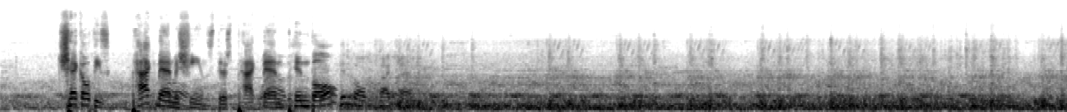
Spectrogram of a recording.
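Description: Arcade games chime and hum steadily in the background.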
